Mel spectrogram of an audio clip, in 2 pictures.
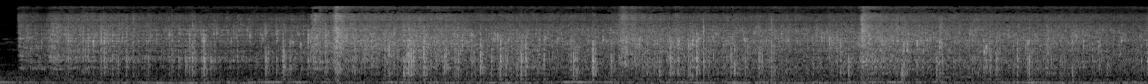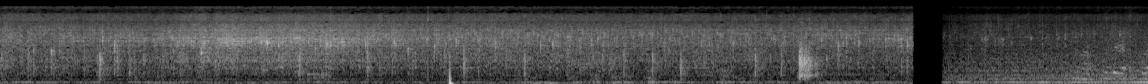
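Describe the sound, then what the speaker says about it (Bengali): Katla fish sizzles in hot oil in a wok, giving a loud, steady frying crackle with scattered spits that carries on for a long stretch, broken briefly by a short gap near the end. "এবার আমি মাছগুলো ভেজে নেব।"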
